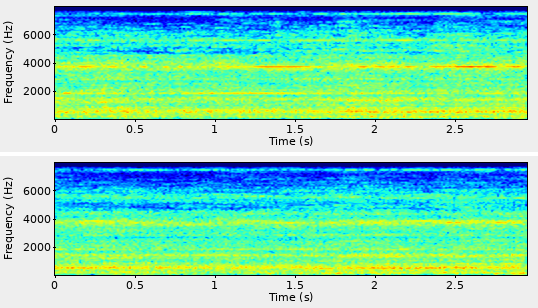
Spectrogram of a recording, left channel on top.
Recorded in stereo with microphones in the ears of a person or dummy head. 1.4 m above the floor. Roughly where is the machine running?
Left.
